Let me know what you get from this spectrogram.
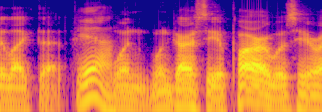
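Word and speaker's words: Garciaparra: garcia parr was here i asked him if it was garcia par or garcia pera yeah and he because i'd heard both in a way sure and he said no it's garcia par and things yeah exactly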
